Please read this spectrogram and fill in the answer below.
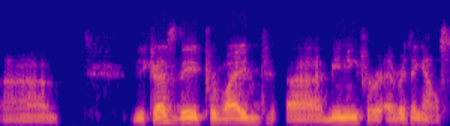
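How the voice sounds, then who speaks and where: At a fairly slow pace, a man with a medium-pitched voice speaks in a Quebec accent. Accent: Québécois French-accented English. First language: French. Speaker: military officer and real estate investor. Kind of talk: presentation. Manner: halting, many fillers and repeats.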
